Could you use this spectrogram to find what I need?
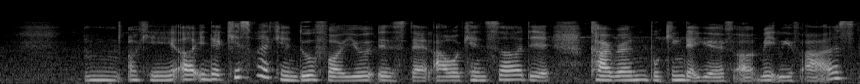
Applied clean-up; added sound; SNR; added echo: none; none; none; none.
